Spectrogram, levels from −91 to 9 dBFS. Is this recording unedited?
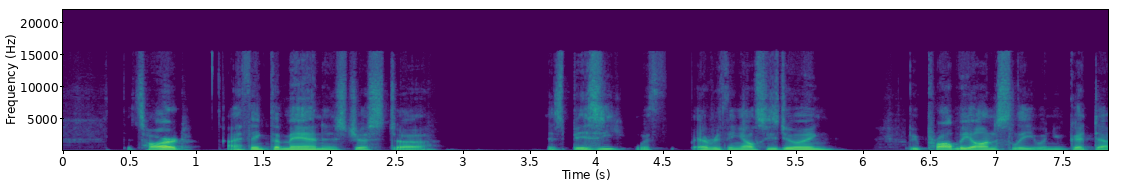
no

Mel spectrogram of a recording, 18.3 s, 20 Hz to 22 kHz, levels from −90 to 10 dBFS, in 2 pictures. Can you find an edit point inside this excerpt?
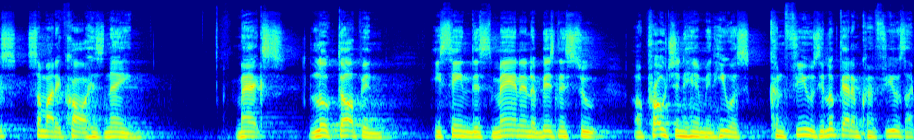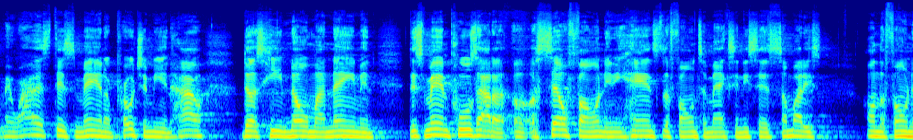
no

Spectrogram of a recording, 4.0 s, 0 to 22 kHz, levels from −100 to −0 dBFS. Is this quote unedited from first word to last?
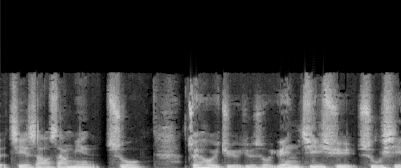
yes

